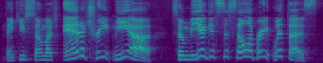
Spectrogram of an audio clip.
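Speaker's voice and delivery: high, loud, thrilled thank-you; bursting with joy at the donation; excited thanks. Real, not acted.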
